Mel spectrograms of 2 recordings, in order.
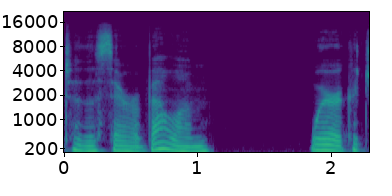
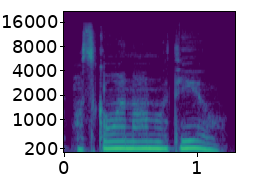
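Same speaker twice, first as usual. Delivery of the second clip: whisper; 5 semitones higher than usual. Acted. Asking her mate a private question.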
